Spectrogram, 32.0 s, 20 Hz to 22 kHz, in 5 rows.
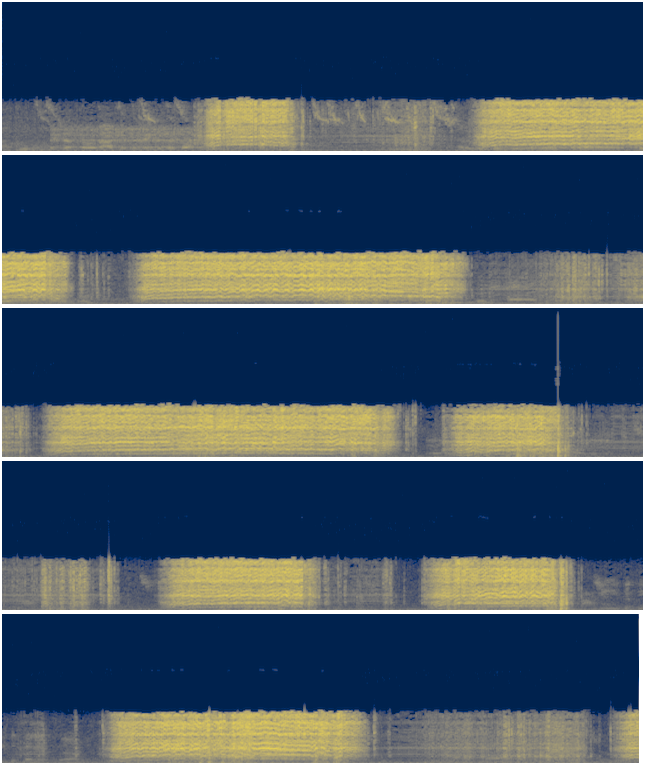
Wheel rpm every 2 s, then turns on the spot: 0, 40, 60, 100, 130, 110, 20, 150, 90, 50, 40, 70, 90, 40, 130, 10.
2-4 16-20 22-24 30-32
